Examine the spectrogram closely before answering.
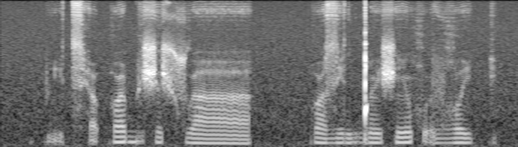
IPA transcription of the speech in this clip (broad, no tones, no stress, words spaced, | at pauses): pḭt͡sʰɛ̰ qʷi biʃɤʃsʷaː | qʷazidŋ͡ǃə̃ɪ̯ʃĩ χʷɛ̰vʁʷik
